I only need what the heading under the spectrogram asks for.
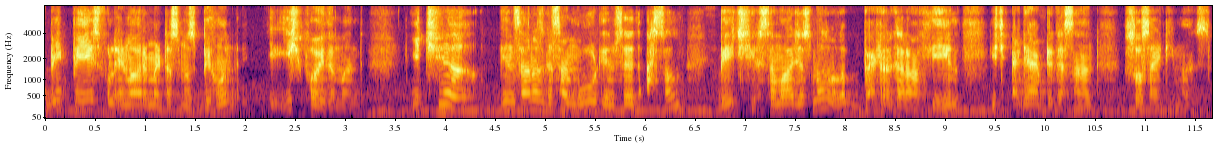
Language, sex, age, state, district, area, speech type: Kashmiri, male, 45-60, Jammu and Kashmir, Budgam, urban, spontaneous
